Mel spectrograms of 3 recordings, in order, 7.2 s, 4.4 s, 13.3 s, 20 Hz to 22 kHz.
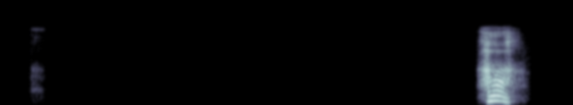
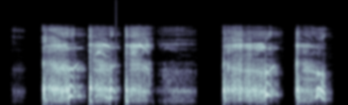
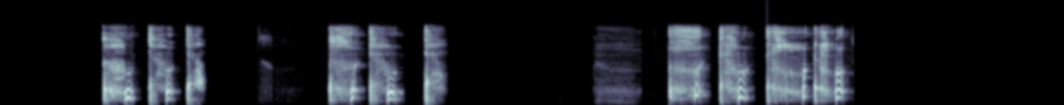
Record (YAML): exhalation_length: 7.2 s
exhalation_amplitude: 25645
exhalation_signal_mean_std_ratio: 0.17
cough_length: 4.4 s
cough_amplitude: 30874
cough_signal_mean_std_ratio: 0.59
three_cough_length: 13.3 s
three_cough_amplitude: 32768
three_cough_signal_mean_std_ratio: 0.36
survey_phase: beta (2021-08-13 to 2022-03-07)
age: 45-64
gender: Female
wearing_mask: 'No'
symptom_new_continuous_cough: true
symptom_sore_throat: true
symptom_abdominal_pain: true
symptom_fever_high_temperature: true
symptom_onset: 7 days
smoker_status: Never smoked
respiratory_condition_asthma: true
respiratory_condition_other: false
recruitment_source: Test and Trace
submission_delay: 1 day
covid_test_result: Negative
covid_test_method: RT-qPCR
